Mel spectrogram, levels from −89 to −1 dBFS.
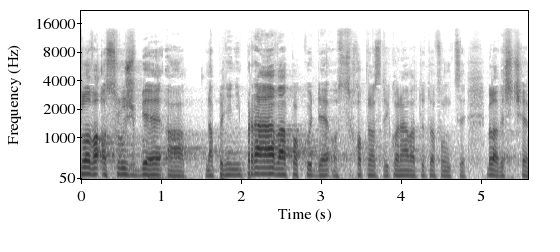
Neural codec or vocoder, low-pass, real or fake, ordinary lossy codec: none; 14.4 kHz; real; AAC, 64 kbps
